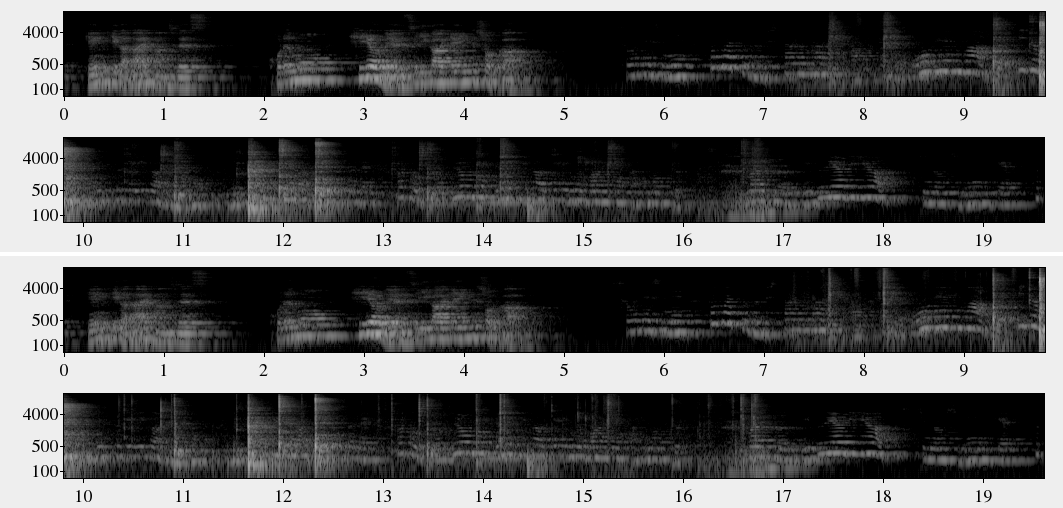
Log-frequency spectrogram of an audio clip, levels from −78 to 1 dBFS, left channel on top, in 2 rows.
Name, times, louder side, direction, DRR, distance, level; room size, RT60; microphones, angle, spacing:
voice 1, 0.2-1.4 2.1-2.6 2.8-4.5 16.4-17.1, left 1 dB, 90° left, -3 dB, 1.0 m, -42 dB
voice 2, 5.5-9.3 9.5-16.0 16.3-18.0 18.3-19.3, right 1 dB, 15° right, -5 dB, 1.2 m, -50 dB
sound 1, 7.2-16.8, right 5 dB, 90° right, 0.7 m, -41 dB
5.3 x 3.9 x 4.5 m, 1.1 s
head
